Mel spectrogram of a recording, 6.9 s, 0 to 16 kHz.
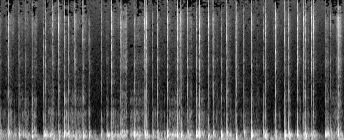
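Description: An empty floral paper cup held over the microphone is tapped rapidly and continuously with long nails. The taps are short, dry and clicky, with a hollow, boomy low body around 117 Hz and very little high end.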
